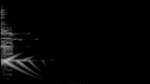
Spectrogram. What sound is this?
Tweaked percussion and cymbal sounds combined with synths and effects.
